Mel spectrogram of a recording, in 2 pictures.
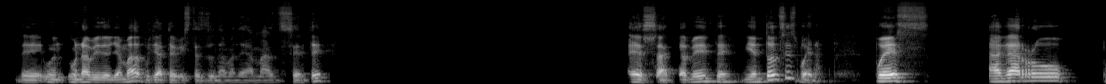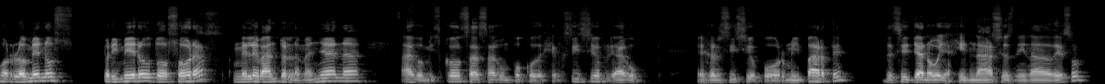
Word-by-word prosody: de 100 -1 -4
un 110 -3 -6
una 120 0 0
videollamada, 110 -1 0
pues, - - -12
ya - - +2
te - - -4
vistes 90 0 -11
de 95 - -9
una 95 0 -12
manera 90 0 -14
más 95 +1 -14
decente. 125 +12 -6 3.0
Exactamente. 125 - 0
Y 115 +1 -2
entonces, 220 - +2
bueno, 475 0 -2 0.5
pues, 455 +1 +8 0.5
agarro 165 +4 +3 0.3
por 130 -3 -3
lo 125 +1 +6
menos, 170 +2 0 0.2
primero 150 +5 +3
2 130 -4 -1
horas. 145 +4 0
Me 125 0 -1
levanto 130 -1 +2
en 110 - -4
la 95 - -6
mañana, 155 +8 -1 0.4
hago 110 -2 -3
mis 95 - -14
cosas, 130 -4 -3
hago 105 0 -3
un 100 - -12
poco 95 - -6
de 95 - -6
ejercicio, 130 +8 -10
le 100 - -5
hago 100 -2 -4 0.5
ejercicio 105 +2 -7
por 90 +1 -4
mi 95 0 -5
parte, 135 +9 0
es 190 -2 -13 0.3
decir, 105 +2 -7
ya - - +5
no 105 - +1
voy 105 -1 0
a - - -7
gimnasios 100 0 -4
ni 95 0 -7
nada 100 -1 -1
de 105 - -1
eso, 185 +10 -9
120 Hz, 150 wpm, -23 LUFS, 100-155 Hz, 3.0 s, pues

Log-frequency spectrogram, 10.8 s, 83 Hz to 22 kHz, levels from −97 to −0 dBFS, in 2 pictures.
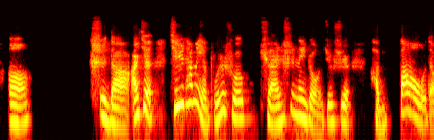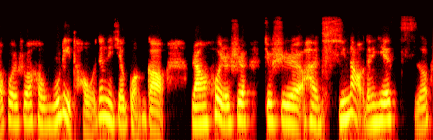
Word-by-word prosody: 嗯， 165 +1 +3 0.7
是 215 - +2
的， 155 -4 +4
而 200 - +8
且 275 +2 +4 0.2
其 305 - +4
实 345 - +6
它 370 - +2
们 380 - 0
也 - - +1
不 - - -2
是 270 - 0
说 200 -6 +1 0.2
全 155 +2 0
是 255 - -7
那 215 -4 0
种 175 - -3
就 170 0 -4
是 170 -2 -2 0.2
很 - - -2 0.2
爆 240 - +5
的， - - -2
或 180 - -2
者 165 - -3
说 175 0 -2
很 175 -3 -4
无 160 +5 -2
厘 235 - +2
头 - - -7
的 215 - -3
那 195 -4 0
些 160 -3 -3
广 200 +6 -5
告， - - +3 0.3
然 160 -1 +5
后 165 0 -3
或 215 -5 +4
者 160 0 +1
是， 180 +1 +1 0.2
就 180 - +1
是 175 -3 +1
很 160 -1 -2
洗 185 +1 -2
脑 205 - +1
的 155 - -5
那 170 - -2
些 180 +1 +3
词。 - - -15
180 Hz, 265 characters per minute, -23 LUFS, 165-205 Hz, 0.7 s, 而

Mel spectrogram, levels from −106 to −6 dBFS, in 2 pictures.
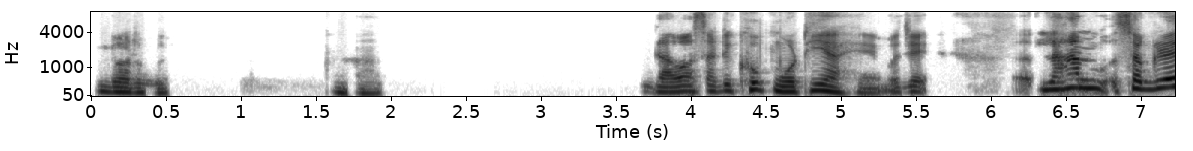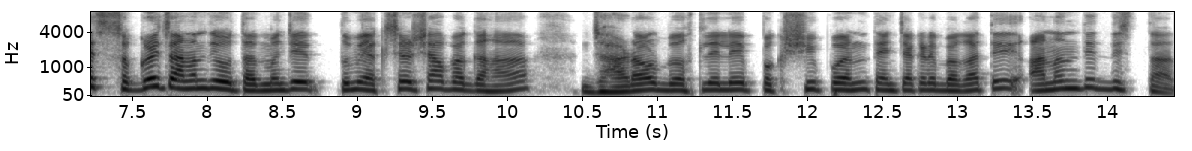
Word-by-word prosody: बरोबर. 115 -4 -3 1.1
हं, 115 - -4
हां. 95 -1 -11 1.8
गावासाठी 140 +3 -2
खूप 185 -2 -2
मोठी 145 +3 +2
आहे. 115 -5 -2
म्हणजे 135 +5 -6 0.8
लहान 225 +4 +4 0.2
सगळे, 225 +4 +5
सगळेच 255 +3 +3
आनंदी 225 -1 +4
होतात, 175 -5 +4
म्हणजे 175 +4 +2 0.2
तुम्ही 185 +1 +1
अक्षरशः 205 +5 0
बघा 185 -5 -1
हां, 175 +7 -3 0.4
झाडावर 135 +7 +2 0.2
बसलेले 180 +3 -1
पक्षीपण 180 +2 -1
त्यांच्याकडे 175 0 -2
बघा 165 +2 0
ते 225 +1 -3 0.2
आनंदित 215 +6 -1
दिसतात. 180 - -5
175 Hz, 110 wpm, -20 LUFS, 145-205 Hz, 1.8 s, सगळे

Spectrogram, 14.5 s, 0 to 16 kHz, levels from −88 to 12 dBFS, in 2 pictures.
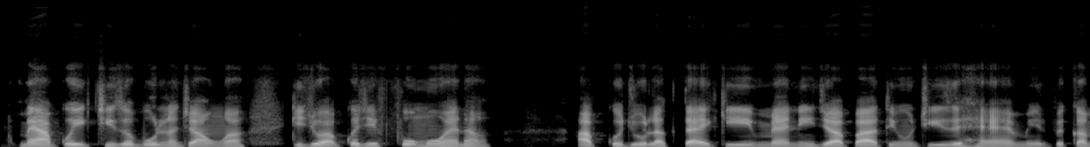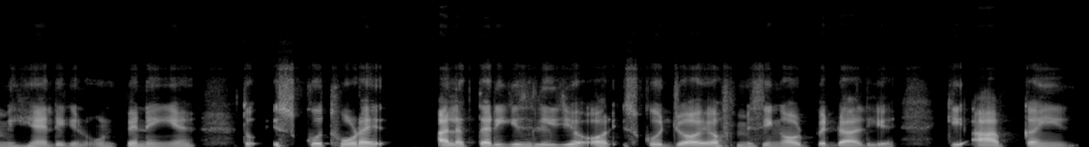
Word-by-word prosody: मैं 165 +1 +6
आपको 175 +2 +5
एक 180 -1 +2
चीज़ 190 -1 -2
और 180 - 0
बोलना 145 -1 -2
चाहूँगा 145 +1 0 0.3
कि 180 - -2
जो 190 +1 +2
आपका 200 - 0
जो 195 - -8
ये - - +1
फोमो 155 +6 -1
है 155 - +3
ना, 175 -5 -3 0.6
आपको 155 +4 +2
जो 155 - -1
लगता 145 +1 +2
है 140 -1 +5
कि 145 0 -2
मैं 130 -1 +1
नहीं 145 +3 -5
जा 140 -3 +5
पाती 135 0 +4
हूँ, 140 0 -10
चीज़े 135 +1 -3
हैं 140 -2 -1
मेरे 130 -1 -10
पे - - -4
कमी 140 +1 -2
है, 145 -2 +1
लेकिन 135 +2 -6
उन 135 0 -12
पे 170 - +2
नहीं 140 -3 -5
हैं, 150 +4 -4 0.3
तो 410 0 -5
इसको 225 - -1
थोड़ा 185 +1 +5 0.5
अलग 180 +4 +7
तरीके 175 -1 +2
से 170 - -6
लीजिए 150 +4 -1
और 160 -2 +2
इसको 175 - -3
जॉय 140 +4 +5
ओफ 180 - 0
मिसिंग 145 -1 -6
आउट 135 0 0
पे - - +2
डालिए, 110 -3 +1 0.4
कि - - -2
आप - - +5
कहीं 145 -1 -1
145 Hz, 225 wpm, -25 LUFS, 140-170 Hz, 0.6 s, अलग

